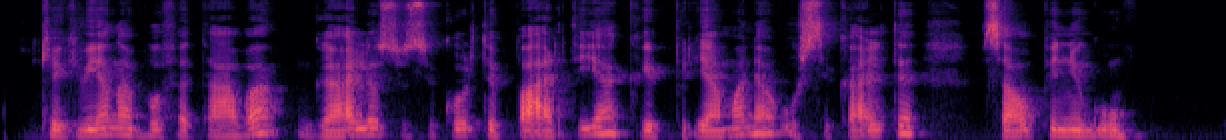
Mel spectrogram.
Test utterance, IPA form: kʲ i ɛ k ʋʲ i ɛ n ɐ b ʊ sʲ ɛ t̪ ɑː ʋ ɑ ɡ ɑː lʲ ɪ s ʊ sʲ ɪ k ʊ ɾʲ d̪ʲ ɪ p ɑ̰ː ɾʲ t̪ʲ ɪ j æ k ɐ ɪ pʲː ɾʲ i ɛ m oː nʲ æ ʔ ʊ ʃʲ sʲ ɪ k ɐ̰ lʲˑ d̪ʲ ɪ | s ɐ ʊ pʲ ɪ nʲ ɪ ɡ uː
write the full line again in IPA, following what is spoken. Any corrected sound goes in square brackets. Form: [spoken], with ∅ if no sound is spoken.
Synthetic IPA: kʲ i ɛ k ʋʲ i ɛ n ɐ b ʊ [fʲ] ɛ t̪ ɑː ʋ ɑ ɡ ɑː lʲ ɪ s ʊ sʲ ɪ k ʊ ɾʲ [t̪ʲ] ɪ p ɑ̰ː ɾʲ t̪ʲ ɪ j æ k ɐ ɪ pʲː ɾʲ i ɛ m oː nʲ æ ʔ ʊ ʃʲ sʲ ɪ k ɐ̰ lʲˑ [t̪ʲ] ɪ | s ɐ ʊ pʲ ɪ nʲ ɪ ɡ uː

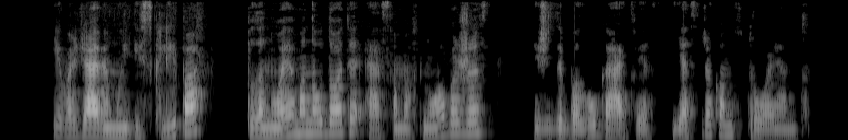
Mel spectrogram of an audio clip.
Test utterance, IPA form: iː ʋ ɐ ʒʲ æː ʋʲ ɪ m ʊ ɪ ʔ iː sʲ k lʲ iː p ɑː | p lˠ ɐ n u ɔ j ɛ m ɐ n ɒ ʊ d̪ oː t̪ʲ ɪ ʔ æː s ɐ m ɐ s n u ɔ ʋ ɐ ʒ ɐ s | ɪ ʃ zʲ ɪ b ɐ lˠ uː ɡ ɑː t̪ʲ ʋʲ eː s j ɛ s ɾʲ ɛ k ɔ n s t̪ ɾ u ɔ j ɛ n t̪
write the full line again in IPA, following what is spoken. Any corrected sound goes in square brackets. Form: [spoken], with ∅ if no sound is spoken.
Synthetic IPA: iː ʋ ɐ ʒʲ æː ʋʲ ɪ m ʊ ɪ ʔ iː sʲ k lʲ iː p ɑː | p lˠ ɐ n u ɔ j ɛ m ɐ n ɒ ʊ d̪ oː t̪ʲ ɪ ʔ æː s ɐ m ɐ s n u ɔ ʋ ɐ ʒ ɐ s | ɪ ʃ zʲ ɪ b ɐ lˠ uː ɡ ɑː t̪ʲ ʋʲ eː s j ɛ s ɾʲ ɛ k ɔ n s t̪ ɾ u ɔ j ɛ n t̪

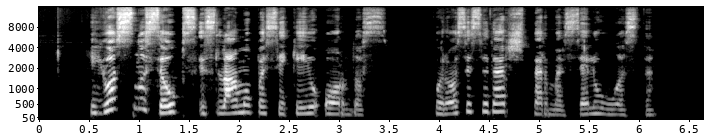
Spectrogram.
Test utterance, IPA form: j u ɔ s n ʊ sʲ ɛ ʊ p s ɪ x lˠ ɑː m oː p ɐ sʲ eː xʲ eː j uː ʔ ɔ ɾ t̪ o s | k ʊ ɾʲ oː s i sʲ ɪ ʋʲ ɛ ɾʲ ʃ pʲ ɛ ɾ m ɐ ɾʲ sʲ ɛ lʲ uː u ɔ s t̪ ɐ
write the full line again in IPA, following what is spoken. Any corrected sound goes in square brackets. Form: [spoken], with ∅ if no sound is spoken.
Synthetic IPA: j u ɔ s n ʊ sʲ ɛ ʊ p s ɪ [s] lˠ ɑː m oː p ɐ sʲ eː [kʲ] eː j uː ʔ ɔ ɾ [d̪] o s | k ʊ ɾʲ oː s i sʲ ɪ ʋʲ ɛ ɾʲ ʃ pʲ ɛ ɾ m ɐ ɾʲ sʲ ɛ lʲ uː u ɔ s t̪ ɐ

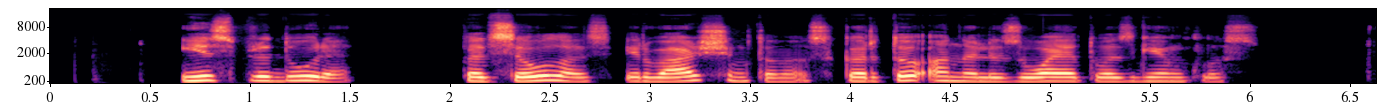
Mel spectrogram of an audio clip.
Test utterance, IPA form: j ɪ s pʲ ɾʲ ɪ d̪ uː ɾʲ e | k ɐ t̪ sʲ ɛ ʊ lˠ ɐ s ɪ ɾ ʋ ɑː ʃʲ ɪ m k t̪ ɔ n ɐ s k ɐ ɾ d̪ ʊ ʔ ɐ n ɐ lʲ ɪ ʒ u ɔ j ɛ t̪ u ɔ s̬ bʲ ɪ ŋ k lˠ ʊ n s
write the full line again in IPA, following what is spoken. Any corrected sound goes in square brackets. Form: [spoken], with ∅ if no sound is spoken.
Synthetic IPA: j ɪ s pʲ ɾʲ ɪ d̪ uː ɾʲ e | k ɐ t̪ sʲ ɛ ʊ lˠ ɐ s ɪ ɾ ʋ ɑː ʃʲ ɪ [ŋ] k t̪ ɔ n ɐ s k ɐ ɾ [t̪] ʊ ʔ ɐ n ɐ lʲ ɪ [z] u ɔ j ɛ t̪ u ɔ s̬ [ɡʲ] ɪ ŋ k lˠ ʊ [∅] s

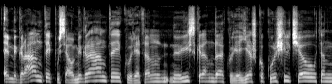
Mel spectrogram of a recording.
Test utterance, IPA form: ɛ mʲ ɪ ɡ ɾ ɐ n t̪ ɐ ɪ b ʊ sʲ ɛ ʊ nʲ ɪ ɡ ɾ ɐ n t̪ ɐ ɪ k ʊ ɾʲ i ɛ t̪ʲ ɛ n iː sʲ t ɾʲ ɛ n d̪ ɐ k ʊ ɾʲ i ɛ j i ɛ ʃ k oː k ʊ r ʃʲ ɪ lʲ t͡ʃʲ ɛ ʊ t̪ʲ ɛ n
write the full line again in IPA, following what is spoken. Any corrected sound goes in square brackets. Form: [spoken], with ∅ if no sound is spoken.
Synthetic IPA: ɛ mʲ ɪ ɡ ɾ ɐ n t̪ ɐ ɪ [p] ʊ sʲ ɛ ʊ [mʲ] ɪ ɡ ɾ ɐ n t̪ ɐ ɪ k ʊ ɾʲ i ɛ t̪ʲ ɛ n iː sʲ [k] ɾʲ ɛ n d̪ ɐ k ʊ ɾʲ i ɛ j i ɛ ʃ k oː k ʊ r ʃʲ ɪ lʲ t͡ʃʲ ɛ ʊ t̪ʲ ɛ n

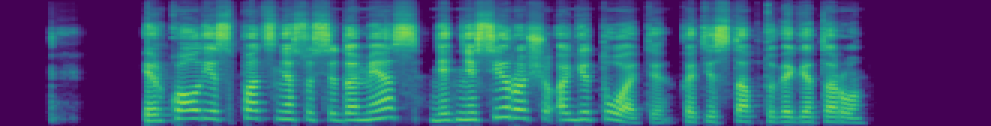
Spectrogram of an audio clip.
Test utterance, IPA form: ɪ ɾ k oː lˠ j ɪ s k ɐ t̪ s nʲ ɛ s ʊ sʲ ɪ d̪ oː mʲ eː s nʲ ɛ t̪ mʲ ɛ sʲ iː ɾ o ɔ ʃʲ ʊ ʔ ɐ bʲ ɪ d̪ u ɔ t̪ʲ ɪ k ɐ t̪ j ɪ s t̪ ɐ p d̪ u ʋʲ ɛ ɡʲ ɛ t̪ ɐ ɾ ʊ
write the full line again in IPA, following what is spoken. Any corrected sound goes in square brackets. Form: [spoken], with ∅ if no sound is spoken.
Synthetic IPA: ɪ ɾ k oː lˠ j ɪ s [p] ɐ t̪ s nʲ ɛ s ʊ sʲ ɪ d̪ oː mʲ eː s nʲ ɛ t̪ [nʲ] ɛ sʲ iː ɾ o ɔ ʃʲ ʊ ʔ ɐ [ɡʲ] ɪ [t̪] u ɔ t̪ʲ ɪ k ɐ t̪ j ɪ s t̪ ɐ p [t̪] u ʋʲ ɛ ɡʲ ɛ t̪ ɐ ɾ ʊ

